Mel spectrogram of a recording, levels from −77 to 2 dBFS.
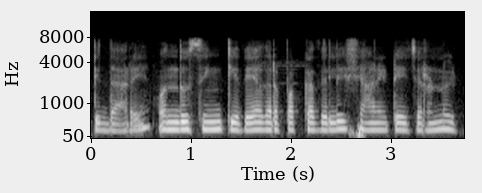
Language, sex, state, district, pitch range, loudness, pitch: Kannada, female, Karnataka, Koppal, 170-180 Hz, -17 LUFS, 175 Hz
